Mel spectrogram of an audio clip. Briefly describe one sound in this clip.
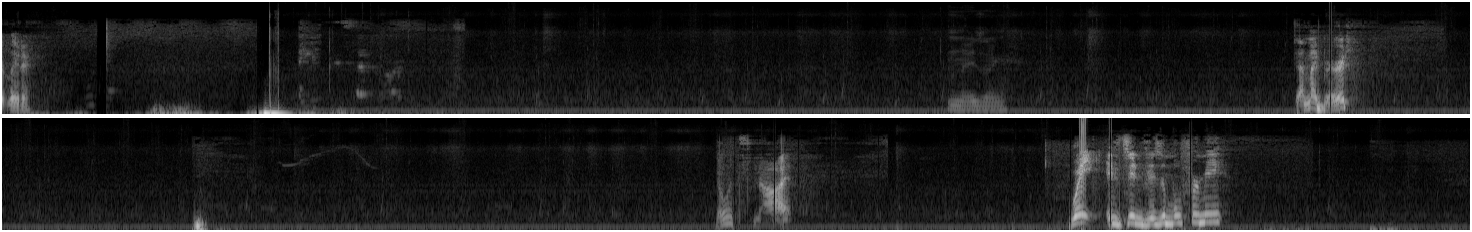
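Oars paddle softly through water.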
